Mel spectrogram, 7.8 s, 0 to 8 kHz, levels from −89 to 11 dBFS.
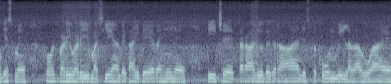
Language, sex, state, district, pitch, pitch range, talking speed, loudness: Hindi, male, Uttar Pradesh, Jalaun, 110 Hz, 105-110 Hz, 155 wpm, -15 LUFS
